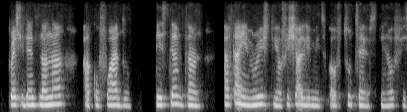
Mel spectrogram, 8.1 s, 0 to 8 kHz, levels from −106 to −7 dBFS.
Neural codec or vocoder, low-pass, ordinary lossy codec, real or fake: codec, 16 kHz, 2 kbps, FunCodec, trained on Chinese and English, 25 frames a second; 7.2 kHz; Opus, 16 kbps; fake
